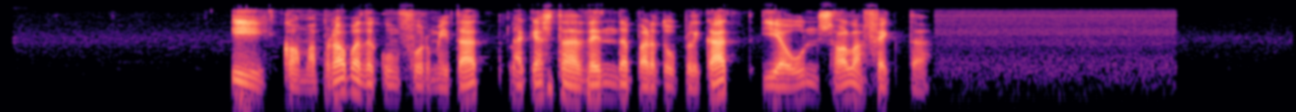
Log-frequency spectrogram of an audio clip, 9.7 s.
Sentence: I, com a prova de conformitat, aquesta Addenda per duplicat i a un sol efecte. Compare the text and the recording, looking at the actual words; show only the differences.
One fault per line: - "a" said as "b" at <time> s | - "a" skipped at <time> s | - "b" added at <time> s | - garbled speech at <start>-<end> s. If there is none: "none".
none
